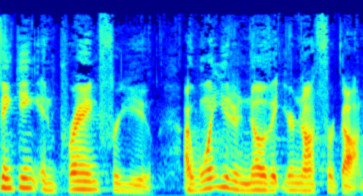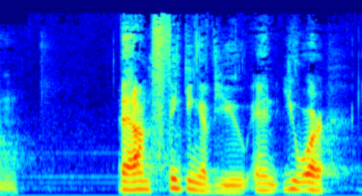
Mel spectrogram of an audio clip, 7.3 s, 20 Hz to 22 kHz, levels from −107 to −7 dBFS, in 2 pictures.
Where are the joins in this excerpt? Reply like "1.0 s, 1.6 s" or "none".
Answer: 4.8 s

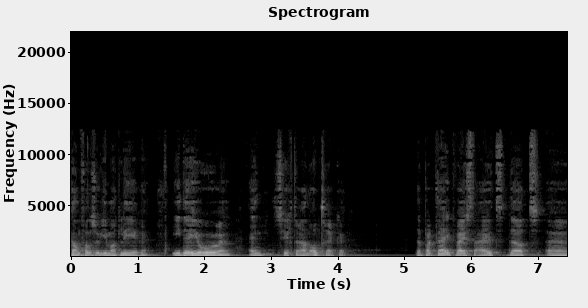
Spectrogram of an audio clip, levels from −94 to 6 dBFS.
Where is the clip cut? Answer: 5.0 s

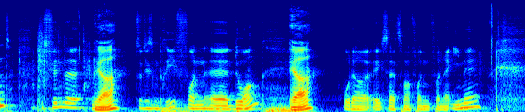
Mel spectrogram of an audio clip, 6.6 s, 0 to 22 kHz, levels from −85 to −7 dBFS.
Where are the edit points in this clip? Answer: 1.1 s

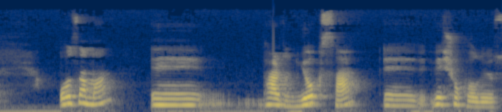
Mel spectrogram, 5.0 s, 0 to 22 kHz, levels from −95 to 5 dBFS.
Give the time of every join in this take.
3.8 s

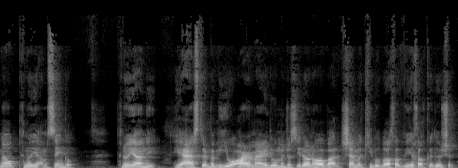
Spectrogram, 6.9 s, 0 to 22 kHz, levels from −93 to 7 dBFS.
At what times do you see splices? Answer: 3.3 s

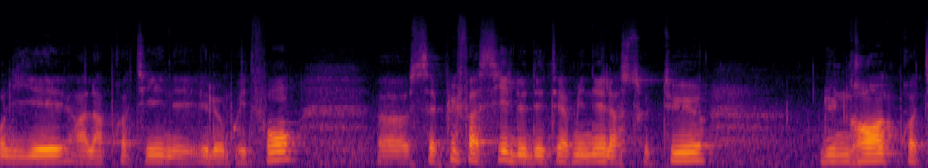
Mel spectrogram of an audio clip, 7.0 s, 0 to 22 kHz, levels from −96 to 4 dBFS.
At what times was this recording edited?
none

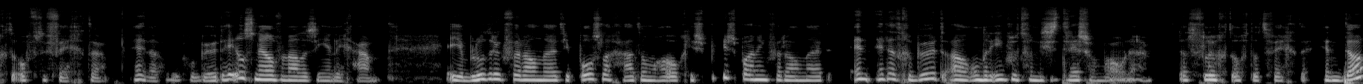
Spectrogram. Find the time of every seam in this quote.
8.3 s, 11.7 s

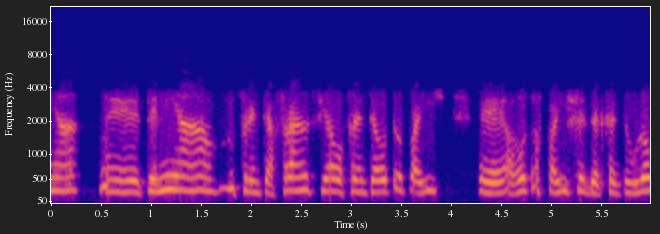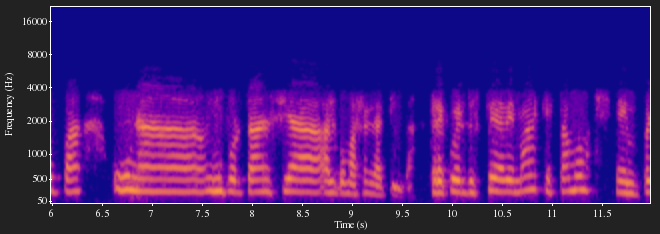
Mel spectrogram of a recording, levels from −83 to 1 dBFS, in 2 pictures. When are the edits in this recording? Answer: 9.7 s

